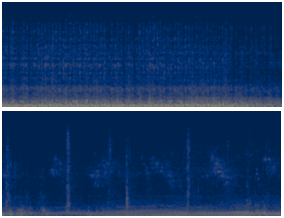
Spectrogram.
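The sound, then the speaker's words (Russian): German motorcycles with sidecars driving past a ruined church, a loud, rough engine rattle that fades after about two and a half seconds, followed by quieter sustained tones. “Трое немецких солдат едут на мотоцикле мимо разрушенной церкви. Им навстречу едет такой же мотоцикл.”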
